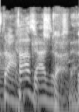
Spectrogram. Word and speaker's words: Kazakhstan: How do you say it? – Kazakhstan. Thank you.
